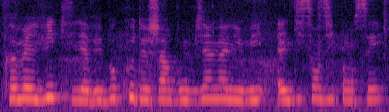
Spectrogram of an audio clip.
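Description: High-voiced woman telling a fairy tale. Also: level tone, brisk, dark tone, slight background noise. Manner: addresses young listeners. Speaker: storyteller. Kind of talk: reading a fairy tale aloud.

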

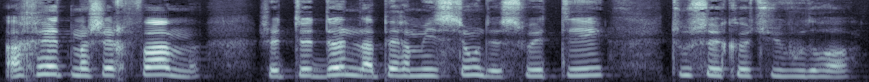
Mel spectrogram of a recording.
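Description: A woman's voice: high voice, steady tone, normal speed. Woman reading a poor fretful husband. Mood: pleading. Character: poor husband, sensible and quick-tempered. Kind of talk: storybook reading in parts.

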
